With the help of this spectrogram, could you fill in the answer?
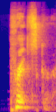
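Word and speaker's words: Pritzker: Pritsker.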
